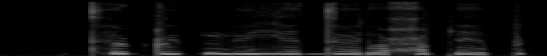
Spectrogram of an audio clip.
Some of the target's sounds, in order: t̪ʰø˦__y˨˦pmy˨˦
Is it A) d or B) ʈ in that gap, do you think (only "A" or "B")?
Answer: B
